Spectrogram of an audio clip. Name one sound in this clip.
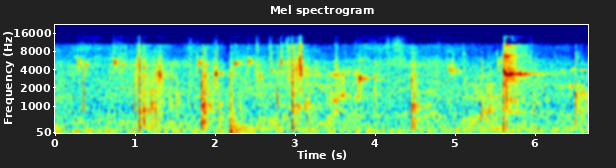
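A tennis ball is struck with a racket, with sharp pops.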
